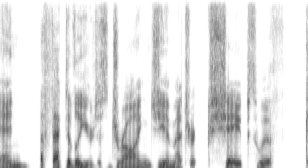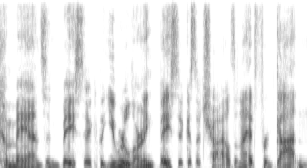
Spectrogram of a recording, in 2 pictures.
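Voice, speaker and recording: The speaker is a man with a plain, everyday voice. His pitch is fairly low and his pace moderate. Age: 40s. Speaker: podcast host. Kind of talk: interview.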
